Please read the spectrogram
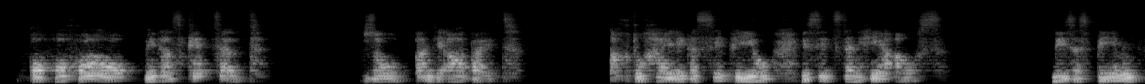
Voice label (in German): Sprueche mit FX; Nibble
